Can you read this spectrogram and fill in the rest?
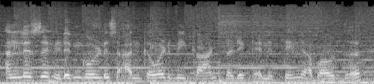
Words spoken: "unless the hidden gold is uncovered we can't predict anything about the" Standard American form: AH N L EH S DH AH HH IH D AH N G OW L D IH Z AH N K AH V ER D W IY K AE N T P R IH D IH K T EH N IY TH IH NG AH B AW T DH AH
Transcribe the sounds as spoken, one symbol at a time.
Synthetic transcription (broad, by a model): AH N L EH S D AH HH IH D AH N G OW L D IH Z AH N K AH V ER D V IY K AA N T P R IH D IH K T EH N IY T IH NG AH B AW T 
